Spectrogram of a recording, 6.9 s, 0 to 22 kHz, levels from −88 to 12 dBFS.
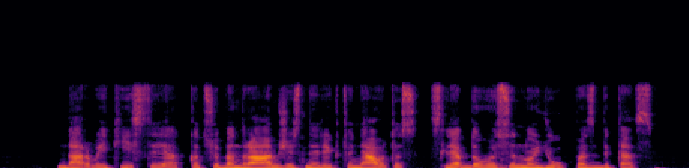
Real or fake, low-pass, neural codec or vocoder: real; 10.8 kHz; none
